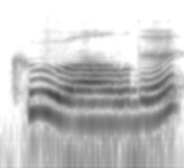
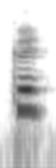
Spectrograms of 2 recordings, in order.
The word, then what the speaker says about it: could: All of these L's are silent. So it sounds like should, could, and the thing that we get from trees, would.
